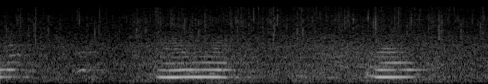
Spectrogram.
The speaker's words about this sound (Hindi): यहाँ श्रृंगेरी में फिर से बारिश होने लगी है और बारिश से बचने के लिए लोग इधर उधर भागने लगे हैं।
